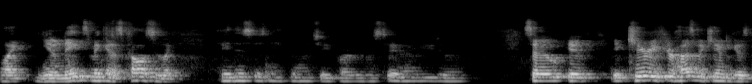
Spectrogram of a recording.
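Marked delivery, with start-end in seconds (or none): 2.2-4.7 soft, low-energy voice. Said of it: "but your energy's low".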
